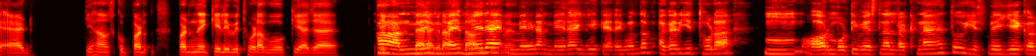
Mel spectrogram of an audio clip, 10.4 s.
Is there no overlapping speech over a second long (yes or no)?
no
